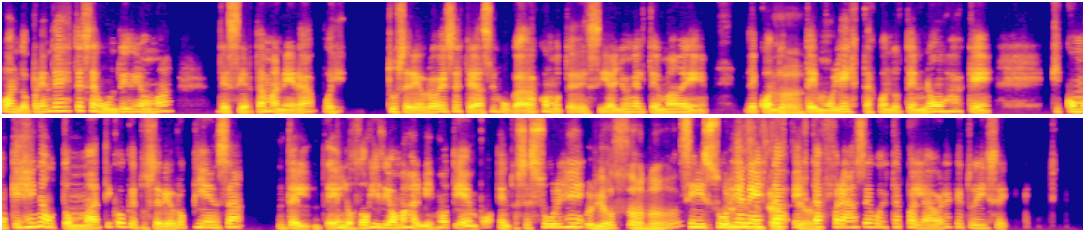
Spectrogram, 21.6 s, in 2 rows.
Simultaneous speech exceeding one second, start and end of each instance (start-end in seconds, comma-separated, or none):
17.6-19.0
